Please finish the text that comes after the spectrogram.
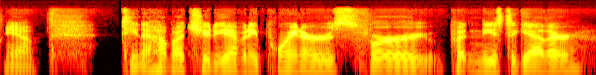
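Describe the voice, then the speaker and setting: Creaky-voiced man hosting a podcast. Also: mid-range voice, a little fast, a bit bright, no room sound. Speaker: podcast host and novelist. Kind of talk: casual writing podcast discussion.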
